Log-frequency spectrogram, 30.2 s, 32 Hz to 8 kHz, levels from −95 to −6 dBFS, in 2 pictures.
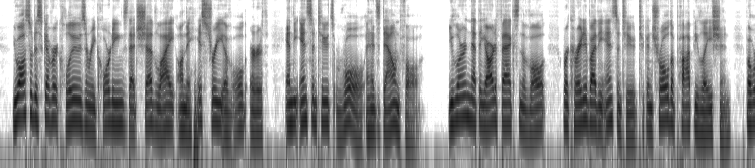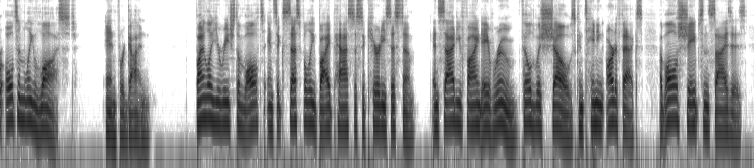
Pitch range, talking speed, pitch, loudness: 110-140 Hz, 140 wpm, 125 Hz, -23 LUFS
